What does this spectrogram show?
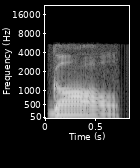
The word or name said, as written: Gaul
